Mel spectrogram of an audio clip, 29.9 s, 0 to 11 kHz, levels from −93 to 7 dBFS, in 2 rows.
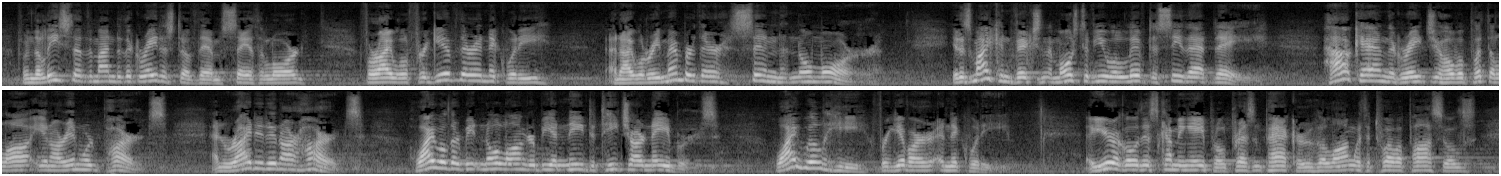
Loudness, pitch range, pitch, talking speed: -22 LUFS, 160-200 Hz, 175 Hz, 185 wpm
